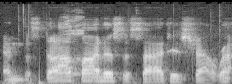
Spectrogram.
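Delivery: put-on American Southern accent. Showing how they had to deliver a line: southern voice. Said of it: "in a in this southern voice".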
